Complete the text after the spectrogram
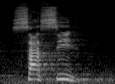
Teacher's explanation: Saci, o si é a sílaba tônica.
